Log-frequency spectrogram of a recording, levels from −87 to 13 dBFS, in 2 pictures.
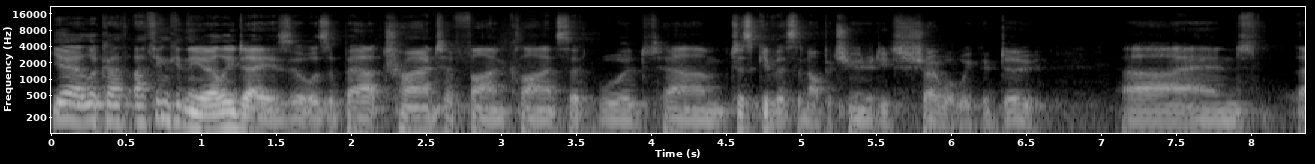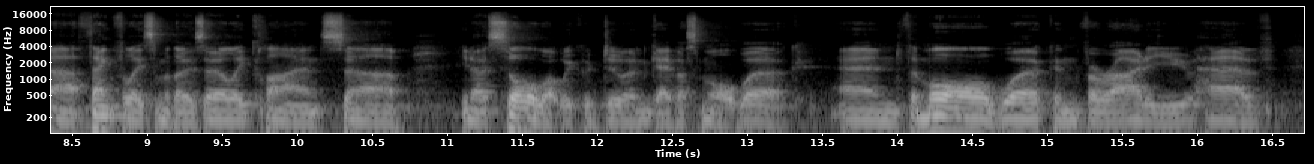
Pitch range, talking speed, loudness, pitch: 85-95 Hz, 220 wpm, -30 LUFS, 85 Hz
